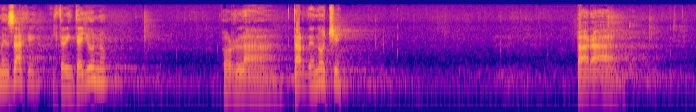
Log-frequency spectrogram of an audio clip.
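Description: An elderly man speaks slowly and deliberately into a microphone, with pauses between phrases, in a room with a slight echo.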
